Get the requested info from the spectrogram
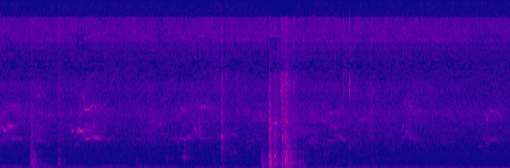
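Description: Near silence, with faint bird chirps and a low steady hum. There is a brief soft noise a little past halfway.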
